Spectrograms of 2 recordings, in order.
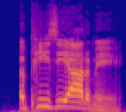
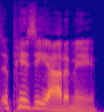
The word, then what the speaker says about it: episiotomy: Episiotomy. It's pronounced episiotomy, and I pronounced it episiotomy.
